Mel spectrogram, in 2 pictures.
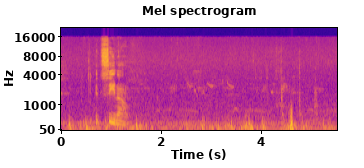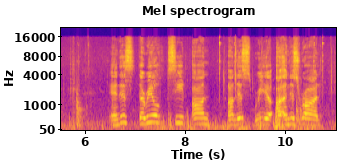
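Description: Small parts click and rattle as a fishing reel is handled.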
